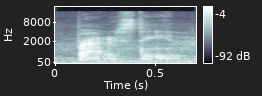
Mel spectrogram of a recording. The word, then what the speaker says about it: Bratterstein: name is and my channel name is pronounced brighter Steen today's video was I'm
